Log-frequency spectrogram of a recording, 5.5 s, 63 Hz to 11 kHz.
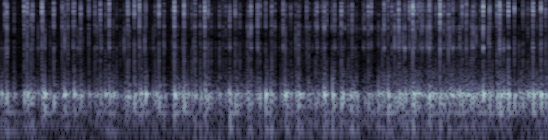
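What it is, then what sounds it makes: Textured plastic cup tapped and scratched. Long nails rapidly tap and scratch the sides and top of a red, hollow, textured plastic cup placed over a microphone. The result is a dense, continuous stream of bright clicks and scratchy rasps over a hollow, resonant tone around 350 Hz.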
